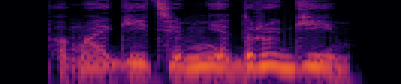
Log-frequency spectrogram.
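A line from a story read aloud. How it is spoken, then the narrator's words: Hoarse rasp. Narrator (Russian): прохрипел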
